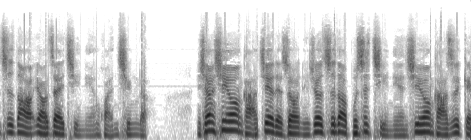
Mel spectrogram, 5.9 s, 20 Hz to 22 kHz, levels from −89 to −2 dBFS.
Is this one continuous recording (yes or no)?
yes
